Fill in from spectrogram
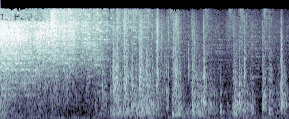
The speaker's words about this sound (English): It goes crashing into the wall, tumbling over itself, and you crash through the window.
